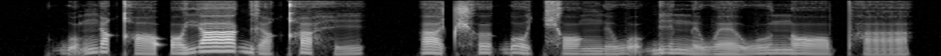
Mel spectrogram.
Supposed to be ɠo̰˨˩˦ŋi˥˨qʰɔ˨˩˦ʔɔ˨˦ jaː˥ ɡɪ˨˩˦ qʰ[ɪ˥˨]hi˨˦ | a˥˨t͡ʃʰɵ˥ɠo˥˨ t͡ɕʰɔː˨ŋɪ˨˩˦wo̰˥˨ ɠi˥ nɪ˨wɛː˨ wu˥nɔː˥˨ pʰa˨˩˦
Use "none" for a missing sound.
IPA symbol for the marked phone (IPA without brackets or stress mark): ɪ˥˨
